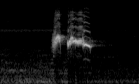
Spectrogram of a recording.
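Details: A female red-whiskered bulbul in a cage sings to prompt young birds to sing; one clear whistled phrase, a short high note then a longer warbling slur dropping in pitch.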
